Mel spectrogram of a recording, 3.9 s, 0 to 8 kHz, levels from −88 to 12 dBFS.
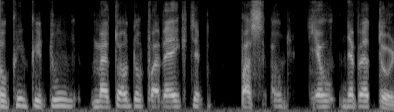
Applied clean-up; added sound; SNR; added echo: neural diffusion model UNIVERSE++.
